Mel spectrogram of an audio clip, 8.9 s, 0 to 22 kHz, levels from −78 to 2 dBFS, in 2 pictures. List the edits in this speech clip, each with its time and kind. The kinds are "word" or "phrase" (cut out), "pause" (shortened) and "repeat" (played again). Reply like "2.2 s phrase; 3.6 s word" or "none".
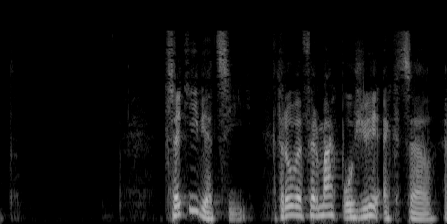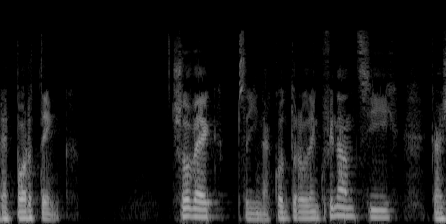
2.7 s word; 4.4 s word; 7.7 s word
